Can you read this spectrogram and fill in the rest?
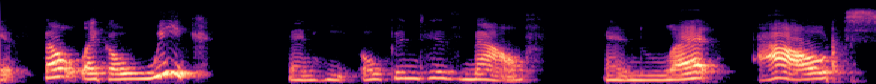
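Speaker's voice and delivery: ordinary delivery, nothing marked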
